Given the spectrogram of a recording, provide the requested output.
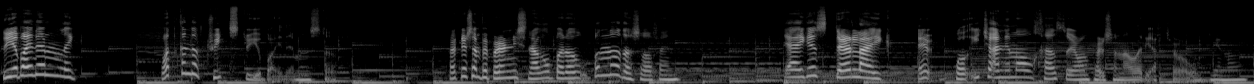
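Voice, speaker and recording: A woman from Chile chatting casually and excitedly while streaming a game, with the odd swear. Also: high-pitched, fairly quick, creaky, soft background music. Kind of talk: casual gaming livestream chat.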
